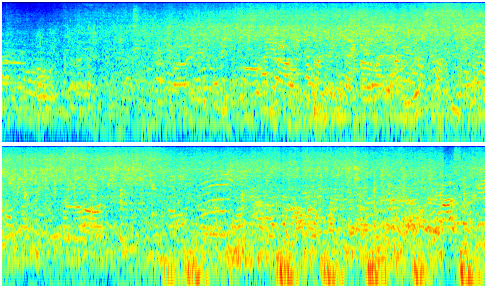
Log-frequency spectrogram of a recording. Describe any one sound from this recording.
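Sausages sizzle on a hot grill.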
